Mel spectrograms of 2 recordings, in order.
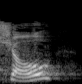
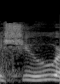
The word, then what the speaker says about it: shew: It's a word, if you will, it's the Old English spelling of the word, S-H-E-W. It's pronounced show. You can say shoe or whatever you want to say, but it depends on what phonetic ending you want to put on it.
